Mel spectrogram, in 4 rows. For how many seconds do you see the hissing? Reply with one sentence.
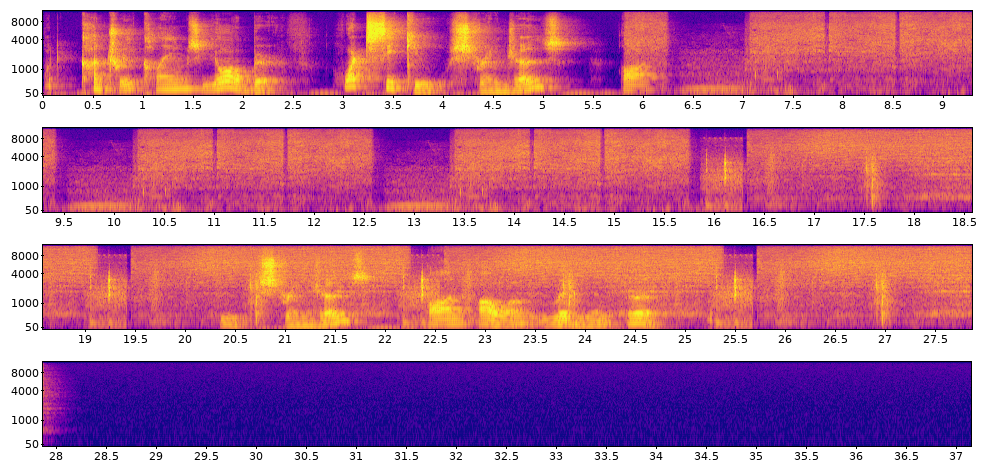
You can hear the hissing for 22 seconds altogether.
